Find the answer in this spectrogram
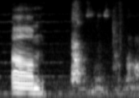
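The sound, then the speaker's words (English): A dog barks as it attacks a cat, starting with one long, loud, harsh bark and then giving a few shorter, quieter barks and yelps. “as my dog attacks my cat”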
